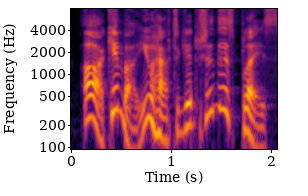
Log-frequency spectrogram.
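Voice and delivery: put-on old-timey voice-acting style. Describing early voice-acting styles: early voice-acting style. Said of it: "early voice acting kind of like post transatlantic but pre naturalism voice".

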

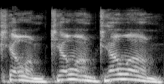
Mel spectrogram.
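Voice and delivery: very high, top-of-the-lungs, full-lung shout. Voicing a character urging a companion to attack: shouting at the top of her lungs. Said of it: "shouts at the top of her lungs".

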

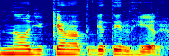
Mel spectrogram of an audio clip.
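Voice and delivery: terrible fake Russian accent. Describing embassy guards turning him away, the speaker does a terrible russian accent impression. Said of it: "I'm doing a terrible impression".

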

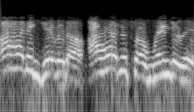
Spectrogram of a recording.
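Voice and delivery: ordinary talk, nothing marked

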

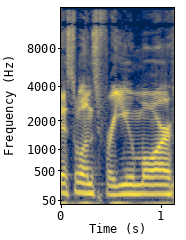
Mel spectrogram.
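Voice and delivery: ordinary delivery

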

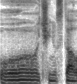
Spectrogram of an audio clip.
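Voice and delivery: очень and устал stretched with drawn-out vowels. Showing iconic forms of meaning in speech: drawn-out vowels in очень устал. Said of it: "что ты тянешь очень и устал".

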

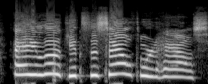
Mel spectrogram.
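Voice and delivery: very high-pitched, loud, goofy cartoon character voice. Joking with co-hosts about crossing paths, a speaker does a Mr. Hanky voice. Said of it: "it's like Mr. Hanky voice".

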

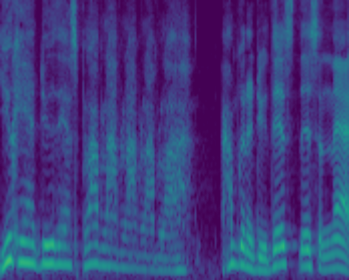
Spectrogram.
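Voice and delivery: high-pitched yelling. Telling how a guy came out of the apartment yelling at the helper, retelling a yell. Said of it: "starts yelling at him".

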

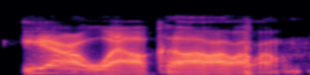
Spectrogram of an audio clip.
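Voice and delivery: odd, strange, distorted voice. Storyteller voices an unseen voice answering a character's thanks, weird, distorted voice. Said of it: "You hear a weird, distorted voice say".

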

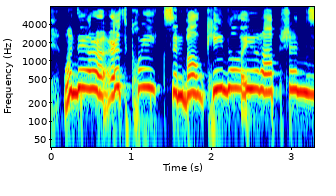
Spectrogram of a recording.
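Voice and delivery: put-on very high, sweet, vaguely Ukrainian accent. Imitating a woman who explained the end times to him: cute accent. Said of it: "she'd say with the cute accent".

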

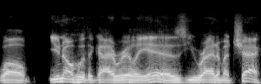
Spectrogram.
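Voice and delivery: ordinary delivery

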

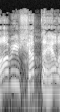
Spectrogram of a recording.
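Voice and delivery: put-on Texan cartoon dad voice. Doing an impression of a cartoon dad scolding his son: Hank Hill voice. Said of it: "Hank Hill".

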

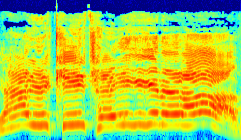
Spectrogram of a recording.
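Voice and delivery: put-on high, slow drunken jeering shout.

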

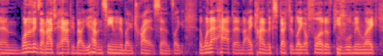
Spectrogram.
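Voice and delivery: usual speaking voice

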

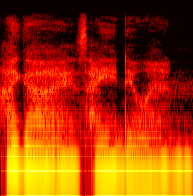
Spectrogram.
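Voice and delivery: totally monotone, tired, drained, drawn-out voice. Showing viewers how she'd have greeted them while too tired: tired, totally monotone. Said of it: "I'd be like totally monotone".

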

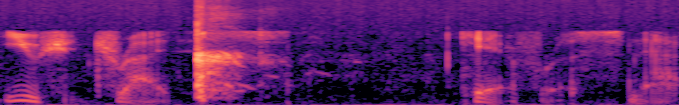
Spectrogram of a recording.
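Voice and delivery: faintly snake-like, hissing assassin voice. Right after the podcast introductions, a co-host does an Agent 47 impression. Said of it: "That's the best 47 I do".

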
